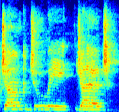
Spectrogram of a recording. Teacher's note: the manner is combination of two and this is what we call an affricate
